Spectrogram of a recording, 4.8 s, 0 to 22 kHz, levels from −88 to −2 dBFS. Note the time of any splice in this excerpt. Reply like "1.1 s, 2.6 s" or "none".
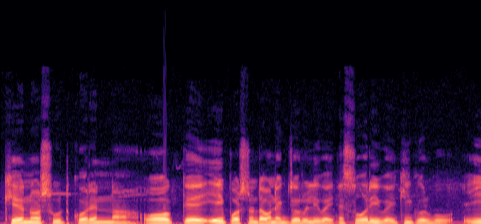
3.4 s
